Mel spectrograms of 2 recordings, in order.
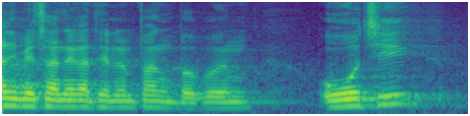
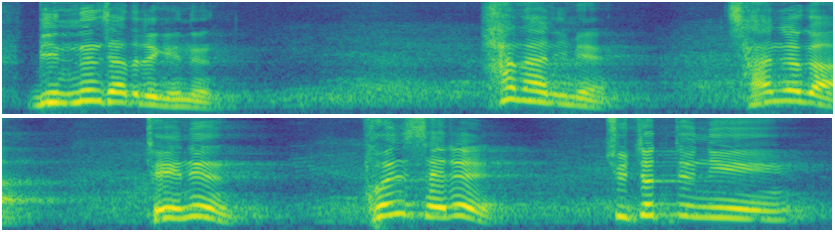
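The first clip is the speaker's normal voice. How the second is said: loud, raised phrases with pauses; call-and-repeat recitation; 8 semitones higher, 7 dB louder, slower than usual. Shown as a demonstration. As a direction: lead a crowd in reciting a verse. Leads congregation repeating a verse.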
